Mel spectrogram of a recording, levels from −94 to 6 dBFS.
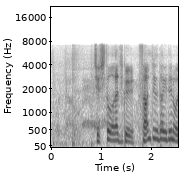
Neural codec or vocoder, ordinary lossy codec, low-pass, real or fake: codec, 16 kHz, 0.8 kbps, ZipCodec; none; 7.2 kHz; fake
